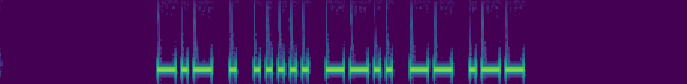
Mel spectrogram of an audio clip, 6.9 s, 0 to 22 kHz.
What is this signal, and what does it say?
Morse code, heard as a keyed tone, about 20 wpm, 700 Hz. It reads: KE5ZMW
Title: Speed Racing - USA 2x3 Call Signs 17wpm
